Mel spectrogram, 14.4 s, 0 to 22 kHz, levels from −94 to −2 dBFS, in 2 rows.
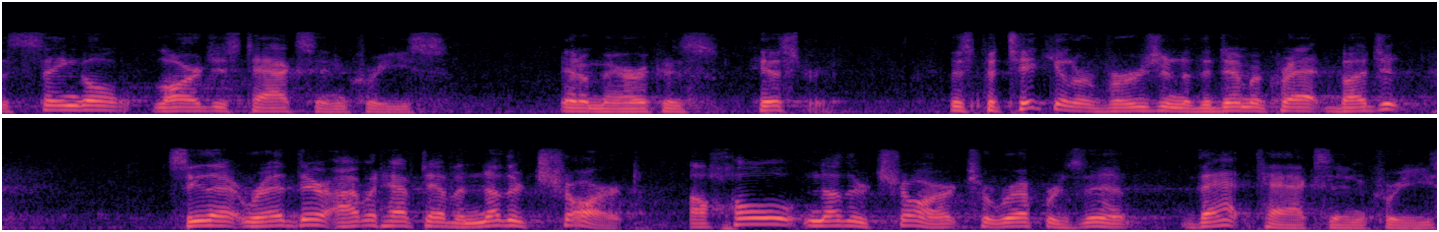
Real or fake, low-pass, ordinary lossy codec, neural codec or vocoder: real; 7.2 kHz; Opus, 16 kbps; none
